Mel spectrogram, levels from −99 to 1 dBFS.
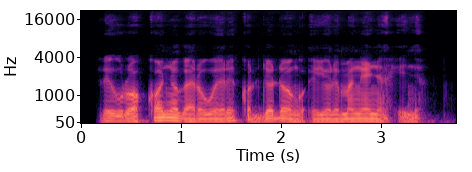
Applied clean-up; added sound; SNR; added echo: none; none; none; none.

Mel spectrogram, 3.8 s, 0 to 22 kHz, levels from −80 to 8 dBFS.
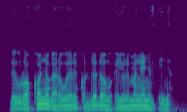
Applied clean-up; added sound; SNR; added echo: neural mask model DeepFilterNet 3.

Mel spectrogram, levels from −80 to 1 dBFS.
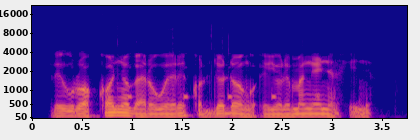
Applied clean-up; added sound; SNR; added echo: neural mask model RNNoise.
